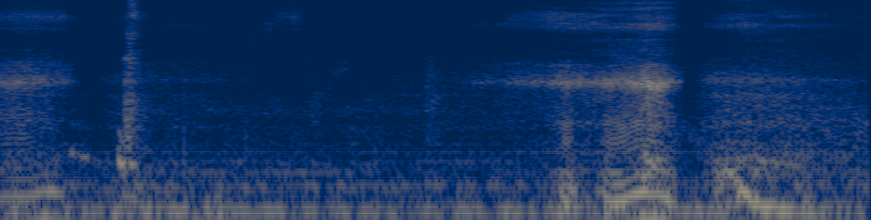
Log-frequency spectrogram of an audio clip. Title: When women snore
